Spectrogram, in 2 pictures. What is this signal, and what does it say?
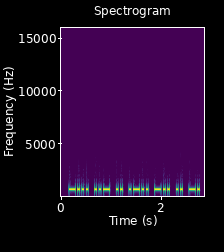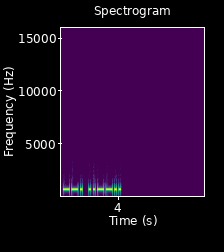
Morse code, heard as a keyed tone, about 27 wpm, 700 Hz. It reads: BUILDING?
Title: Sentences from Top 1000 Words - Review Part 5 - 28wpm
